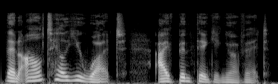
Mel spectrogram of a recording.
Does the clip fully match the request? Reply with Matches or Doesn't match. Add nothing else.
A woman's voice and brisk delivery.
Matches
